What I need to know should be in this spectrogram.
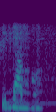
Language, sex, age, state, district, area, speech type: Assamese, female, 60+, Assam, Dhemaji, rural, conversation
